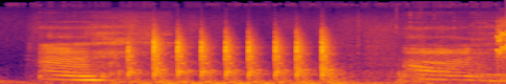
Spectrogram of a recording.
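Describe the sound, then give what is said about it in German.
A quick, even run of about eight sharp knocks on a hotel room door at the Emma, a cosy small hotel in central Rotterdam, loud and rhythmic, with voices speaking before and after the knocking. “Der erste Detektiv hatte sich gerade auf sein Bett plumpsen lassen, als es an der Tür klopfte.”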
